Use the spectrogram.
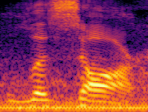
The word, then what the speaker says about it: Lazar: Rangers, this is Laser Blazer, a researcher in our R&D department, and its sales liaison. It's Lazar, actually. Accent on the czar.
